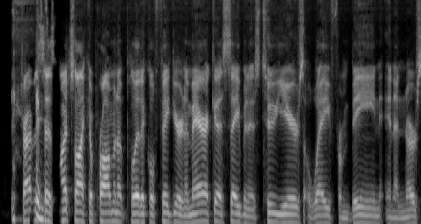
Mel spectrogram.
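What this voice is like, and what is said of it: Usual voice. Nothing is said of it.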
